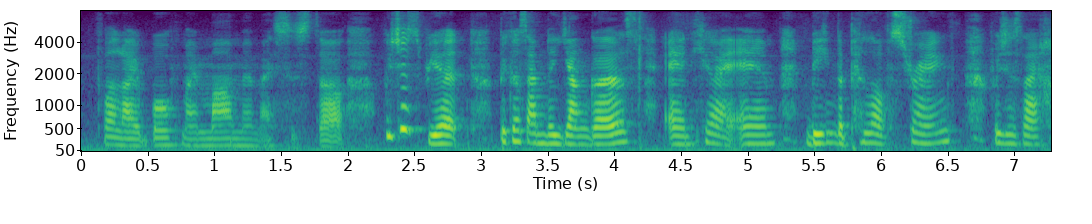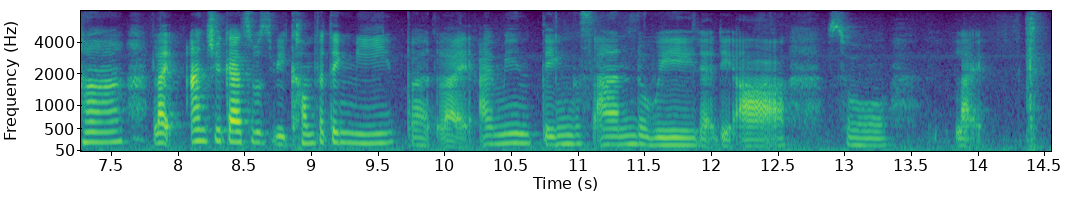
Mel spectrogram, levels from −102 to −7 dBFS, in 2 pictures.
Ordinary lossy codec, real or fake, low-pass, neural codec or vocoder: none; real; none; none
